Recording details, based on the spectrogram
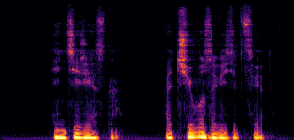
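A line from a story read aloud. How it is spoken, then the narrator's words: Whisper. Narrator (Russian): прошептал он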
